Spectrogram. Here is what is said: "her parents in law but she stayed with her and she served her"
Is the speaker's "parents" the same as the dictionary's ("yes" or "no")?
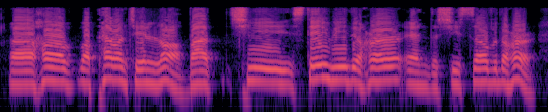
no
